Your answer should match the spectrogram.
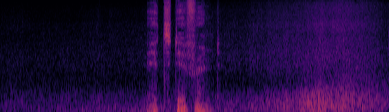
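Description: Ocean waves wash against a beach with a steady rushing hiss that swells toward the end, while a voice speaks briefly in the middle.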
